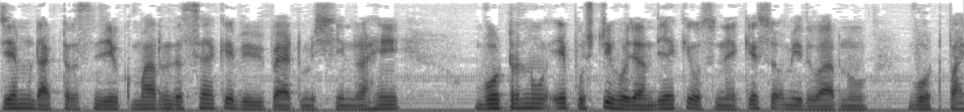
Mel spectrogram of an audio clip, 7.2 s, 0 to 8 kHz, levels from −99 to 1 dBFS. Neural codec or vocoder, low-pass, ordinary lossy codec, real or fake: none; 7.2 kHz; Opus, 64 kbps; real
